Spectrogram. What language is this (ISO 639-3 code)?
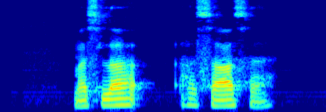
urd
